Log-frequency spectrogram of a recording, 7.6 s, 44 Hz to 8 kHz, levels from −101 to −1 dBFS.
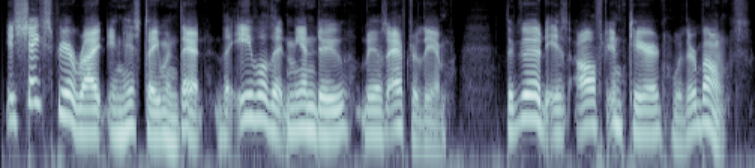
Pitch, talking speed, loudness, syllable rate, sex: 150 Hz, 185 wpm, -20 LUFS, 5.2 syllables/s, male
